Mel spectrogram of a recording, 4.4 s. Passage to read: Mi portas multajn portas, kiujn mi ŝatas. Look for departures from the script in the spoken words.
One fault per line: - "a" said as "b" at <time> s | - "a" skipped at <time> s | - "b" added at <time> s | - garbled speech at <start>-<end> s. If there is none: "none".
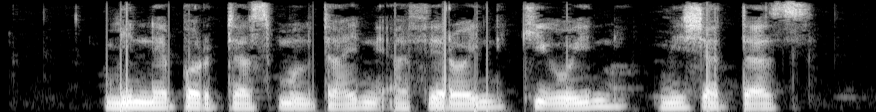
- "ne" added at 0.7 s
- "portas" said as "aferojn" at 2.1 s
